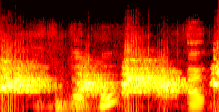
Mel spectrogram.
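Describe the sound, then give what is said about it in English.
Dogs bark and yip excitedly in a quick run of loud, high-pitched barks with little pause between them, some sliding upward into whiny yelps. “Let me just get rid of these dogs.”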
